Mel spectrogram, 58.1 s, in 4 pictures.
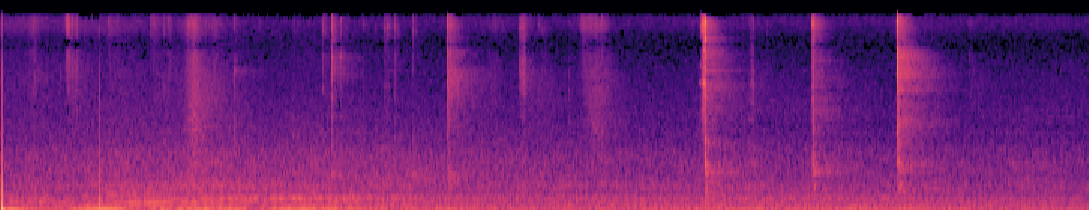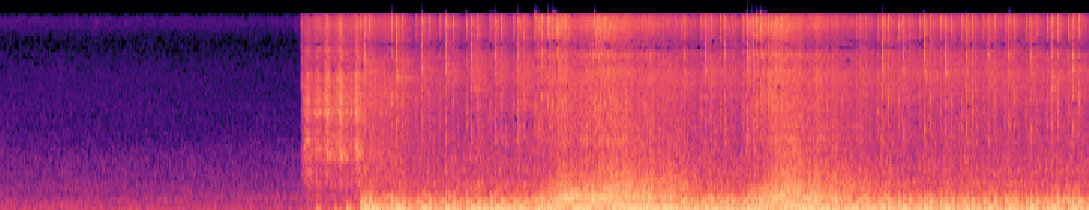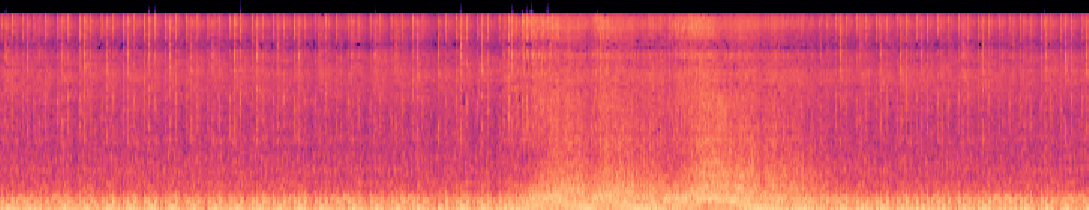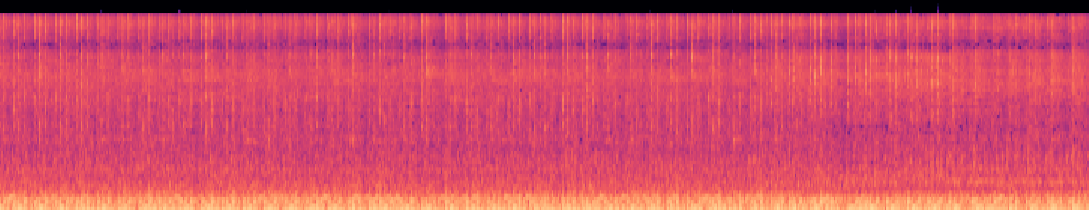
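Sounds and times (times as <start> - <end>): motorcycle engine starting and idling: 18.5 - 58.0
motorcycle engine revving: 18.6 - 58.0.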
